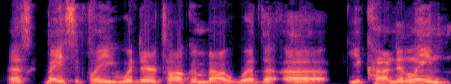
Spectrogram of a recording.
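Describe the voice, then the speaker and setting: A man from Virginia calling in to a live stream, talking in a halting, slangy way. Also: mid-range voice, no room sound, lo-fi sound. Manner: halting, repeats words, slangy. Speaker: caller. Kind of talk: casual call-in chat.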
